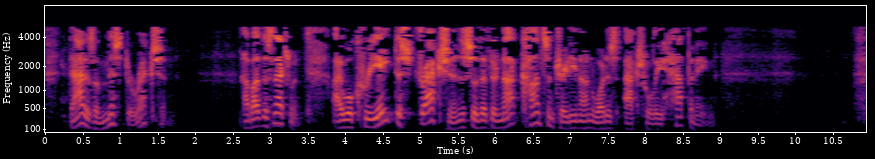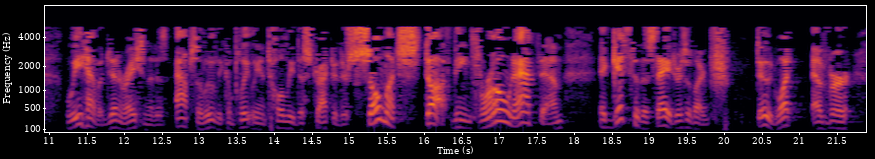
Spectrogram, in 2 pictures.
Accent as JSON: {"language": "English", "town": "Hebron", "region": "Kentucky", "country": "United States", "tie": "born or raised there", "said": "if I do a search for something in my hometown of Hebron, Kentucky, and then I come out here to Seattle and I do a search for it"}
